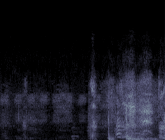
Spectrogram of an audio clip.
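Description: A fistfight breaks out: a sharp hit just past a second in, then loud scuffling with strained, wordless grunts of effort.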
